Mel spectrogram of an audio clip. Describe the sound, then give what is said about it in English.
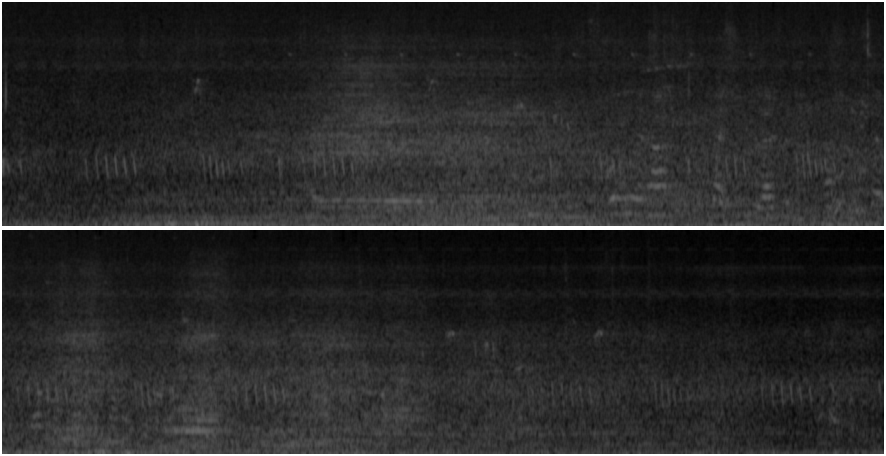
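Steady, dense roar of traffic on a busy main road just off a dirt path to a house, cars passing continuously, with a faint siren-like tone now and then rising out of the wash of engine noise. “The dirt path to his house is just off a busy main road. The sounds of traffic drain away as butterflies increasingly fly through the air.”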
